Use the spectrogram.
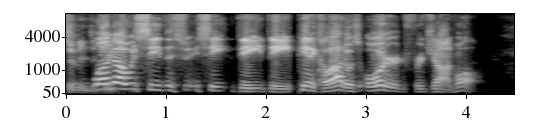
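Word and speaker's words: piña colada: Did he call it a pina colada or did he call it a pina-lada? No, it's pina colada.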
